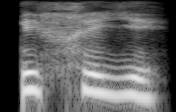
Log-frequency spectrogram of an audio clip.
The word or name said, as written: effrayee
